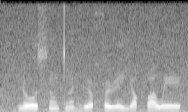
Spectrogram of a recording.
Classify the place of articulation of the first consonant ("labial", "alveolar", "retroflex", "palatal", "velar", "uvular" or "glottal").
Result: retroflex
